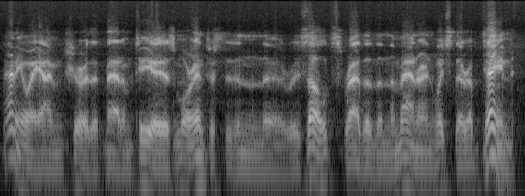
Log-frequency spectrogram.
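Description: An actor playing a cocky, wisecracking American pilot with casual, slangy, tough talk in an old radio drama. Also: male voice, very deep voice, a little fast, pushed and bright, breathy edge, exaggerated voice. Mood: smooth, wry. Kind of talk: old-time radio drama acting and first-person narration. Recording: vintage radio drama recording.

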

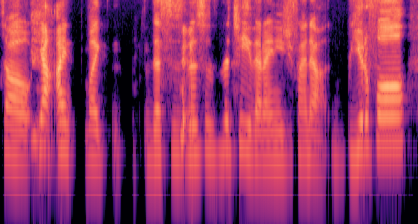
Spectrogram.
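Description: A woman hosting a casual sports podcast, excitable and swearing freely as she tells animated stories. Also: medium pitch, fairly quick, dry recording. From Las Vegas, United States. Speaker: podcast host.

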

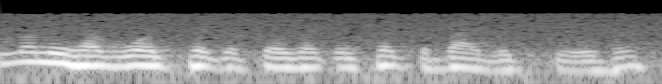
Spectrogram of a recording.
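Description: An actor playing a hapless, blustery bridegroom in an old radio comedy, speaking in a flustered, colloquial way. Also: male voice, fairly high pitch, lively intonation, very fast, mellow, lightly acted. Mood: nervous, pushy. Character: hapless, panicky working-class bridegroom in trouble. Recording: muffled, hissy vintage radio recording.

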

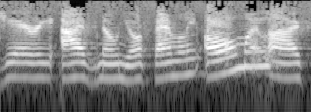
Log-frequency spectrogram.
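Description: A woman's voice: medium pitch, expressive, a little slow. An actress playing a fretful, motherly lodge proprietress in an old radio mystery, earnest and dramatic. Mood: distressed, insistent. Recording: muffled, noisy old radio recording.

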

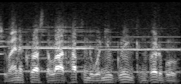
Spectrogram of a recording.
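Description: Brief: man playing a tough American private eye for vintage radio noir, deep and rapid, wry and pushy. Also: fairly even intonation, music in the background, close to an everyday voice. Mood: grim, narrating. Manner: clipped, tough slang. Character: hard-boiled male private detective, wry and pushy. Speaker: lead detective and narrator. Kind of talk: 1940s radio noir acting and narration. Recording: muffled, noisy old radio recording.

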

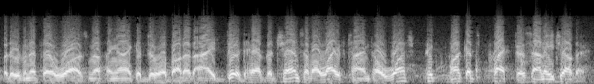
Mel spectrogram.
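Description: A man's voice: low voice, quick pace, rough recording. A man narrating as a private detective in old-time radio style, hard-boiled and wry.

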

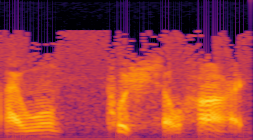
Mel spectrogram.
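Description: Tough, sly male hold-up man, slangy and curt, very low husky voice, vintage radio crime drama. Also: slow pace, heavily acted. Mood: unrepentant, offhand. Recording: tinny, muffled old radio recording.

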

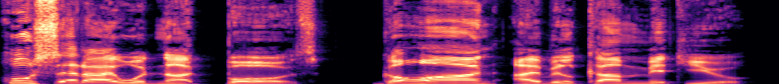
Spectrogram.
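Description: A man voicing a fierce little old painter with a German accent, gruff and loud. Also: medium pitch, wildly swooping pitch, a little slow, no echo, clean studio sound, voice pushed up.

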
